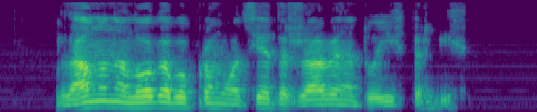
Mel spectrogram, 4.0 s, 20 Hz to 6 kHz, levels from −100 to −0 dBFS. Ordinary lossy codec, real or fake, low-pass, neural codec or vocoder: none; real; 5.4 kHz; none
